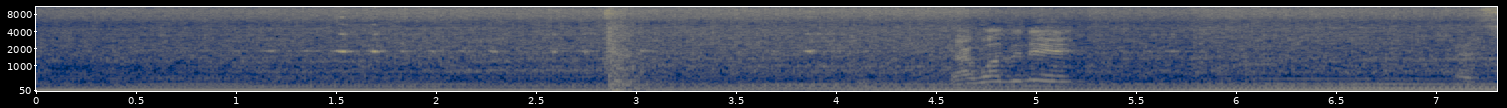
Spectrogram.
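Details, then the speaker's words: Mazda Miata engine idling after oil pan work: light, regular knock and rattle in time with the revs is still there; internal source unconfirmed, owner fears a rebuild is needed. "Nah, it's still there. The knock is still there? Yeah, I hear it. I hear the rattling."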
